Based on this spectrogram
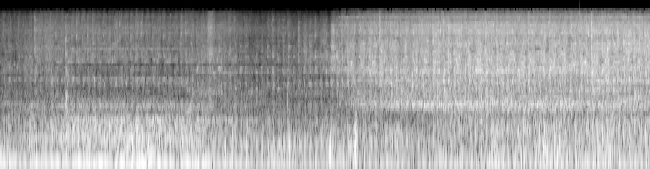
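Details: Steady, even idle with regular low pulse, no ticking or puffing, after exhaust leak fixed and cracked intake manifold repaired — normal idle.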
